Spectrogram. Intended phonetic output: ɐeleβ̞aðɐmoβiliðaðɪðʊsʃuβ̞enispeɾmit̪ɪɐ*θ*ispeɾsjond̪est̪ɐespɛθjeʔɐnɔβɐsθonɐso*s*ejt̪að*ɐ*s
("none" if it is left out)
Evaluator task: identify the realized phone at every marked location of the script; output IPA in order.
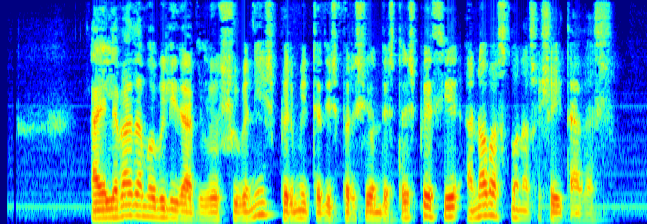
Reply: ð, ʃ, ɐ

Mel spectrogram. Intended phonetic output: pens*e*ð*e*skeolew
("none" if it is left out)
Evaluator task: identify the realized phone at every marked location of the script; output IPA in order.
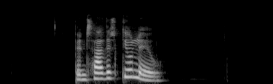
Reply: a, e

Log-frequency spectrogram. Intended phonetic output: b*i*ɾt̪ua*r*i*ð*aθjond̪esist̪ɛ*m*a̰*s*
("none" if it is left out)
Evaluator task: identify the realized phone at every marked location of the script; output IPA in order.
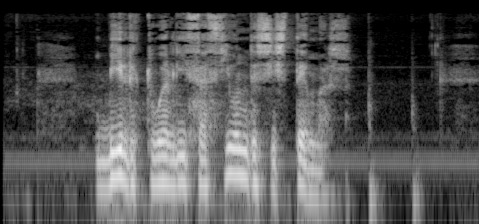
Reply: i, l, θ, m, s

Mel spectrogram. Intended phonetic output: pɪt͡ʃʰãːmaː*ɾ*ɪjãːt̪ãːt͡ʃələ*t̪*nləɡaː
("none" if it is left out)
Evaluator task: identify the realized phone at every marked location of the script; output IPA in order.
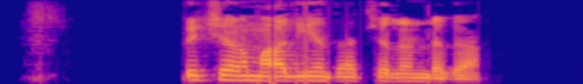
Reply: l, none

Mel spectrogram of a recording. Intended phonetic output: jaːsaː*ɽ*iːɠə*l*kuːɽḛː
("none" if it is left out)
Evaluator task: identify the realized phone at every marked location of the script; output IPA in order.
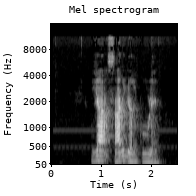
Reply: ɾ, l

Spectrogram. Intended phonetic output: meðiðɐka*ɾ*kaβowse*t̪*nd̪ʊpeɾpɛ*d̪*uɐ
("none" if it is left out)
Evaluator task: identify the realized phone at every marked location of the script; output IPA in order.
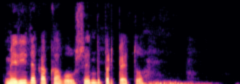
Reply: none, none, t̪

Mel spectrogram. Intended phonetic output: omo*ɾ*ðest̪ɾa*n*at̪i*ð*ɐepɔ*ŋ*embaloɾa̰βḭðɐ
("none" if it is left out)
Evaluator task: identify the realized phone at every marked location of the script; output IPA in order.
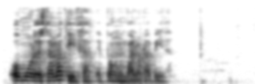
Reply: ɾ, m, θ, ŋ

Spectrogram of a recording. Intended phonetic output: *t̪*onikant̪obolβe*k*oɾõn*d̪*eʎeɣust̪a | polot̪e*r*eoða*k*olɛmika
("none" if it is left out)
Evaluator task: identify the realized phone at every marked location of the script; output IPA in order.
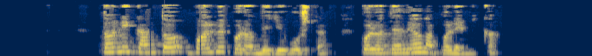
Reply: t̪, p, d̪, r, p

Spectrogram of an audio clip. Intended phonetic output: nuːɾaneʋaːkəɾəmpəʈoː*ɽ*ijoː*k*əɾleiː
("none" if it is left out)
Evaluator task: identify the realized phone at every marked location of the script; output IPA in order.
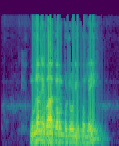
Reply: ɽ, p

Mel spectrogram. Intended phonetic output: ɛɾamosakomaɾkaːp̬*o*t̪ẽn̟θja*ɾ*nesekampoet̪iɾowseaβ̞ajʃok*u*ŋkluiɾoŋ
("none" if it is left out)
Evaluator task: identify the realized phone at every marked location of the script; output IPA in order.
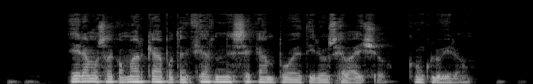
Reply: o, ɾ, o

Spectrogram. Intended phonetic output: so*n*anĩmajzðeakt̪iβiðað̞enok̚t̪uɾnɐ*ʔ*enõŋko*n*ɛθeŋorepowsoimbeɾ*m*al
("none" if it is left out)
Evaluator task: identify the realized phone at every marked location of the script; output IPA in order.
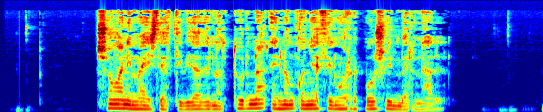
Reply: ŋ, ʔ, ɲ, n

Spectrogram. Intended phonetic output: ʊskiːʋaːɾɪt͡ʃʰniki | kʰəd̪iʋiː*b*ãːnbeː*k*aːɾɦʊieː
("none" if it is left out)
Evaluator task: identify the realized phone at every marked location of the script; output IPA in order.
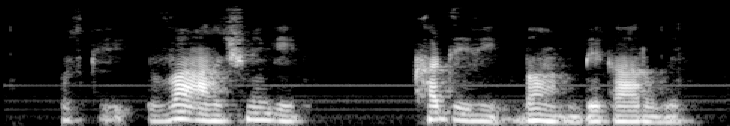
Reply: b, k

